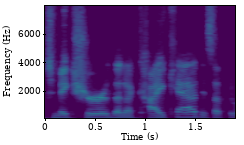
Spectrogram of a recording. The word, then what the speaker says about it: KiCad: that he's ordered to make sure that a kai cad is at the right pronunciation schematic works properly now this is part of a thing called the bit preserve project kicad yes yeah anyone will tell you different it's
